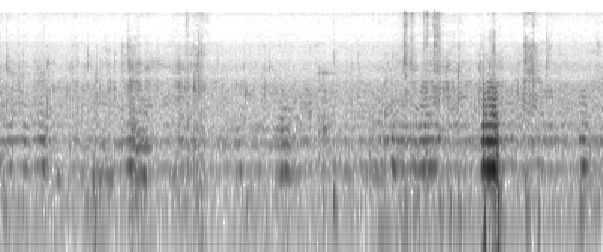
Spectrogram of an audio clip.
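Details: Honey bees buzzing as a wild colony's combs are taken one by one and moved into a hive box, a steady droning hum with faint intermittent human speech and handling noises.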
